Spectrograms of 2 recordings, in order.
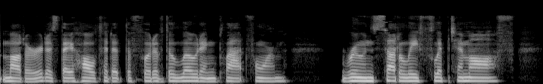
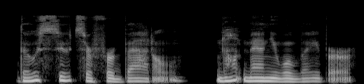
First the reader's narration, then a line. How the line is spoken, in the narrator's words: Therian murmured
